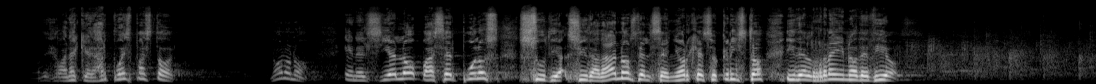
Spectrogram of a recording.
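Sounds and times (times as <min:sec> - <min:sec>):
speech: 0:00.5 - 0:01.8, 0:02.7 - 0:09.2
weak audience applause: 0:09.0 - 0:10.9.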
